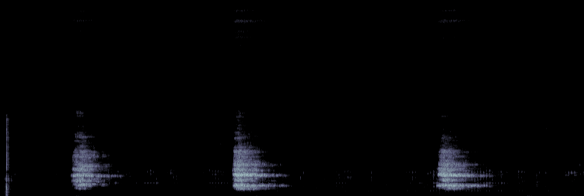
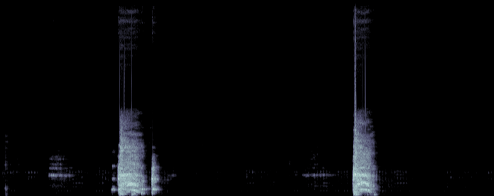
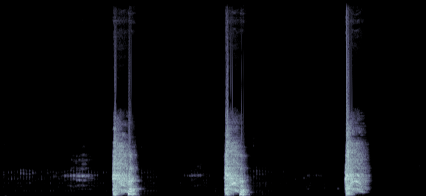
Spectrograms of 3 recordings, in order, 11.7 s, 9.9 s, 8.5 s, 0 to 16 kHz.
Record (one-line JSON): {"exhalation_length": "11.7 s", "exhalation_amplitude": 10634, "exhalation_signal_mean_std_ratio": 0.32, "cough_length": "9.9 s", "cough_amplitude": 32328, "cough_signal_mean_std_ratio": 0.26, "three_cough_length": "8.5 s", "three_cough_amplitude": 32768, "three_cough_signal_mean_std_ratio": 0.31, "survey_phase": "alpha (2021-03-01 to 2021-08-12)", "age": "65+", "gender": "Male", "wearing_mask": "Yes", "symptom_prefer_not_to_say": true, "symptom_onset": "6 days", "smoker_status": "Ex-smoker", "respiratory_condition_asthma": false, "respiratory_condition_other": false, "recruitment_source": "REACT", "submission_delay": "2 days", "covid_test_result": "Negative", "covid_test_method": "RT-qPCR"}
